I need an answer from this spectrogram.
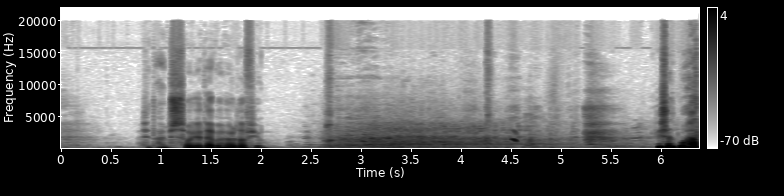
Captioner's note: laughter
